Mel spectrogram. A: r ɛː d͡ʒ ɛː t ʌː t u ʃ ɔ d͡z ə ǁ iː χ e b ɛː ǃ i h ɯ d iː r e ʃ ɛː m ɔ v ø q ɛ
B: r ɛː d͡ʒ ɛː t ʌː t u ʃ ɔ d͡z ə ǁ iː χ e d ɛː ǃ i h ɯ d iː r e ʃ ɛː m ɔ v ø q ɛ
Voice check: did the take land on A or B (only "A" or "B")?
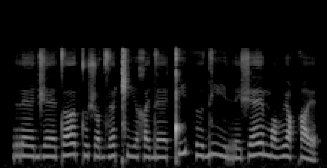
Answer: B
